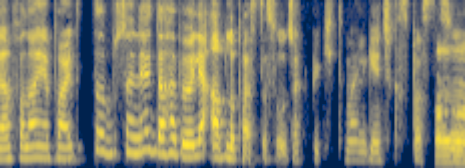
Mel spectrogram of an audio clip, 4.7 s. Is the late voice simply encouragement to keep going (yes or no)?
no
